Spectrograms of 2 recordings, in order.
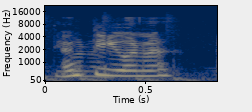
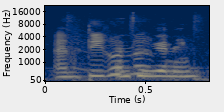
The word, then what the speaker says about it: Antígona: Entre los proyectos más recientes ha sido Antigone Antigone, no sé cómo se pronuncia Antígona. – Antígona.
